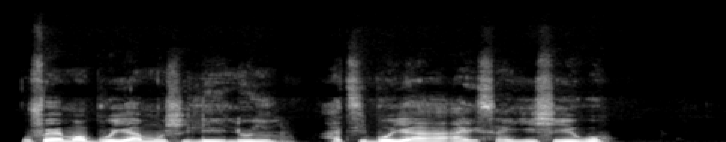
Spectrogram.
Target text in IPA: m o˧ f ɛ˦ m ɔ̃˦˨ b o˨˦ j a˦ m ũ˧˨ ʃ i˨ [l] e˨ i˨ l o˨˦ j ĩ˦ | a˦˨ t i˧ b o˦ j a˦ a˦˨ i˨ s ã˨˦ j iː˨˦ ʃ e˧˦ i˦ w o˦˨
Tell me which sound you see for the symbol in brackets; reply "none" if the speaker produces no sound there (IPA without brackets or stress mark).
l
